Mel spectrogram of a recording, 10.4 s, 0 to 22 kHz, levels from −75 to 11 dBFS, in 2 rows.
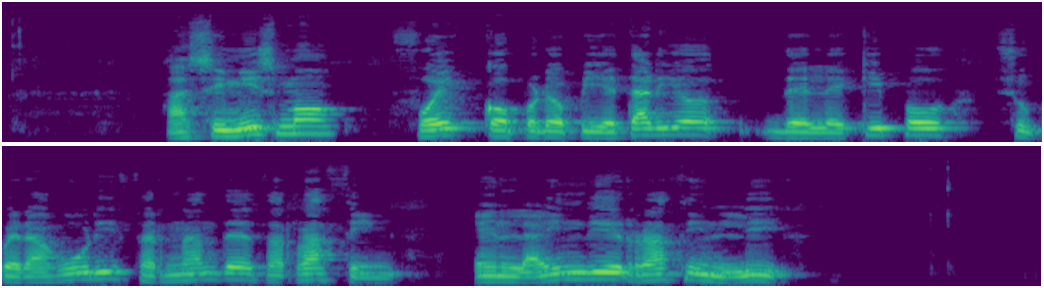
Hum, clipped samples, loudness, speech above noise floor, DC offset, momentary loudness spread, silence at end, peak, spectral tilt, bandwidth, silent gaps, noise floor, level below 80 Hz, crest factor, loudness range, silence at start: none; under 0.1%; -17 LUFS; 54 dB; under 0.1%; 14 LU; 1.25 s; -2 dBFS; -6 dB/octave; 13 kHz; none; -70 dBFS; -60 dBFS; 16 dB; 4 LU; 0.85 s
